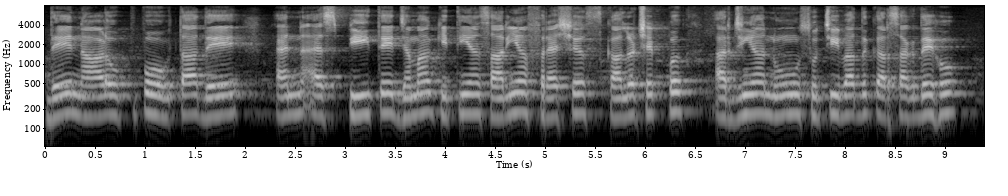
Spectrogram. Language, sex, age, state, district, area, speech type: Punjabi, male, 18-30, Punjab, Fatehgarh Sahib, urban, read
